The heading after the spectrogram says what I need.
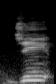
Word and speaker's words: grandeur: ion say education g-r-a-d-u-a-l say gradual say gradually g-r-a-n-d-e-u-r say grandeur I said i n d i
